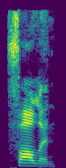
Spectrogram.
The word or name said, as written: fallen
